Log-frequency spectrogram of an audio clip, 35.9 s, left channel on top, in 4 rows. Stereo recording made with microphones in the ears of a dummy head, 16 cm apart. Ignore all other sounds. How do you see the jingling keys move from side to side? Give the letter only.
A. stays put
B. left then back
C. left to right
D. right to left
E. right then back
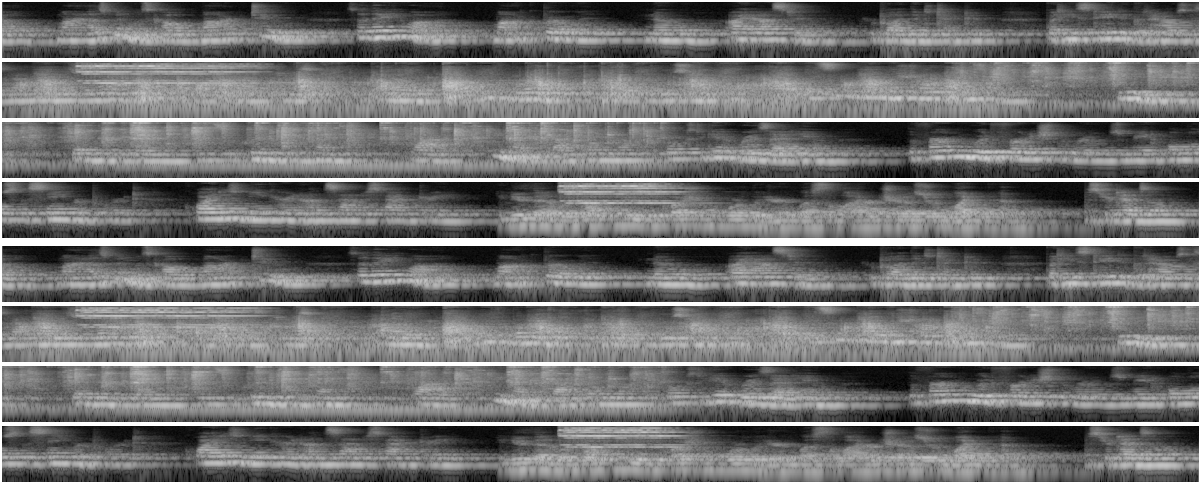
D.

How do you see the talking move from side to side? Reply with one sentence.
In this clip you hear the talking move from left to right and back again.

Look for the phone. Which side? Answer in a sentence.
In this clip you hear the phone in the centre.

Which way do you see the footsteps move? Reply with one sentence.
You can hear the footsteps move from right to left and back again.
